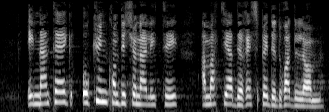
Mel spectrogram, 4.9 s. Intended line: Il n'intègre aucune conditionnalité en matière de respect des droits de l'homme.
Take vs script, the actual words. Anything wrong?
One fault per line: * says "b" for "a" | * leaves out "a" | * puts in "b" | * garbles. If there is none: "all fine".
all fine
